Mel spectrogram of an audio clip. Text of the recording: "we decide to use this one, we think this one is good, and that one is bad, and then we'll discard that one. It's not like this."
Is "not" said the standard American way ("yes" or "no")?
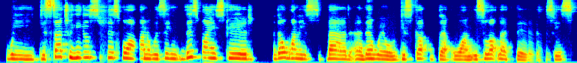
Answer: no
